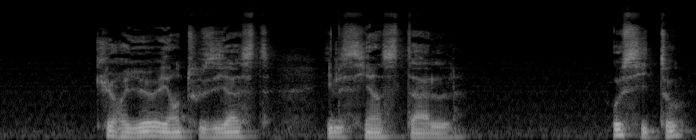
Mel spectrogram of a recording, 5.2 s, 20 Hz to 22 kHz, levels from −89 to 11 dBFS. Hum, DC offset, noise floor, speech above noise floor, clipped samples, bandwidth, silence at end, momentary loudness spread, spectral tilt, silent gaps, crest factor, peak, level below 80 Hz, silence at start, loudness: none; under 0.1%; -66 dBFS; 35 dB; under 0.1%; 16 kHz; 0.1 s; 12 LU; -5 dB/octave; none; 18 dB; -16 dBFS; -52 dBFS; 0.75 s; -32 LUFS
